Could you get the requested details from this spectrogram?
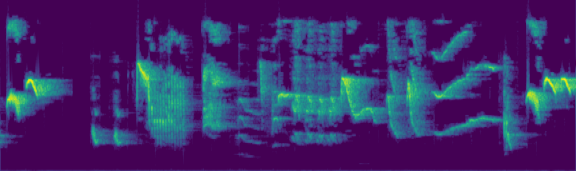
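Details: Oriental magpie-robin song played to lure birds for trapping: rich high whistles, harsh buzzy bursts and gliding upward slurs in a rapid, ever-changing sequence, ending on a sharp whistled note.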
